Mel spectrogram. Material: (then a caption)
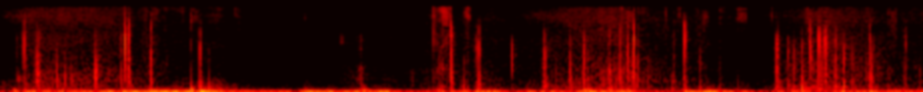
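Wood. Small solid wooden balls roll across a fluffy blanket, pushed along by long-nailed fingers and knocking into each other. A soft, muffled low rumbling runs throughout, broken by scattered short, bright clicks where the balls collide.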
